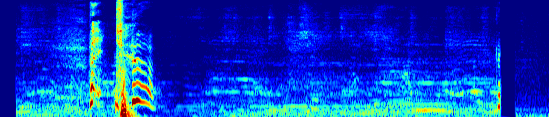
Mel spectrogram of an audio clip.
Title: sneezing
